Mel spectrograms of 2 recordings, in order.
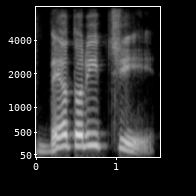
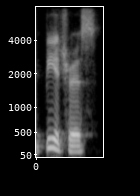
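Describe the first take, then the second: First: It has five syllables and ends in 'chi'. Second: It has fewer syllables and ends in 's'. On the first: "That's how they say it in Japanese" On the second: "in English, that's the name is Beatrice"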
